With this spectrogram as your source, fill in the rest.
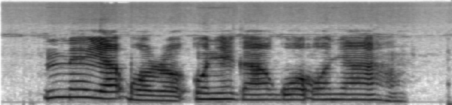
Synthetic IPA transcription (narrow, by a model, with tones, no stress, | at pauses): n̩˦ne˦ja˦k͡pɔ˨ɾɔ˨o˦ɲe˦ɡa˨a˦ɡʷɔ˦ɔ˦ɲa˦a˦ɦʊ˨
